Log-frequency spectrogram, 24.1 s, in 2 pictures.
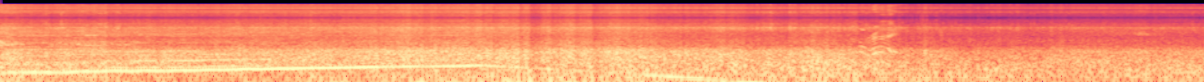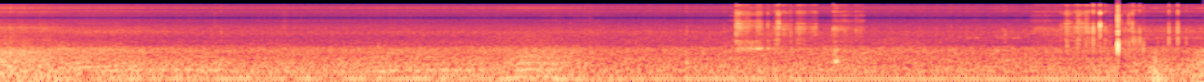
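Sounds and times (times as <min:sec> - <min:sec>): car engine running: 0:00.0 - 0:24.0
road noise: 0:00.0 - 0:24.0.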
